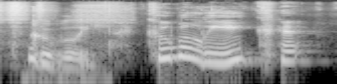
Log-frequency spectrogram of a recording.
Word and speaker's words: Kubalik: Kubalik has been a great, is that how you pronounce that? – Kubalik.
